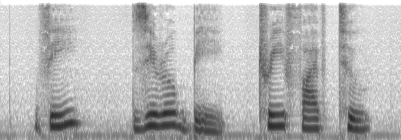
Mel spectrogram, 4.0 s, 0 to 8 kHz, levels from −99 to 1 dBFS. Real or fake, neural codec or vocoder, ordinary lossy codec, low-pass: fake; codec, 16 kHz, 0.4 kbps, LongCat-Audio-Codec; none; 7.2 kHz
